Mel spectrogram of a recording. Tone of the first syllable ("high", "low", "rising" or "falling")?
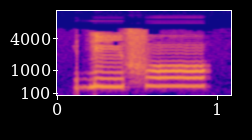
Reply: low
